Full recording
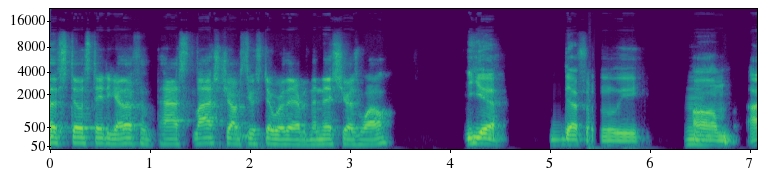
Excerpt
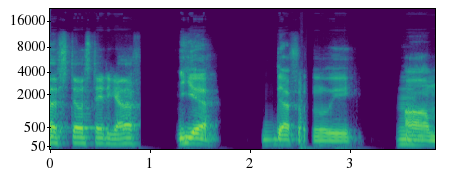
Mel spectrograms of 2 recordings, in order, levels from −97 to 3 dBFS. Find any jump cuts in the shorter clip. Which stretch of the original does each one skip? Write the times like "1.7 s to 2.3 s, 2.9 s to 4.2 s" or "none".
1.0 s to 3.9 s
